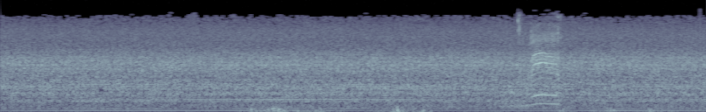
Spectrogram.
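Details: ['Indoors with a constant background hum, Butters the cat gives a single brief meow late in the stretch, urging the owner to wake up in the morning; a faint soft noise comes earlier.']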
